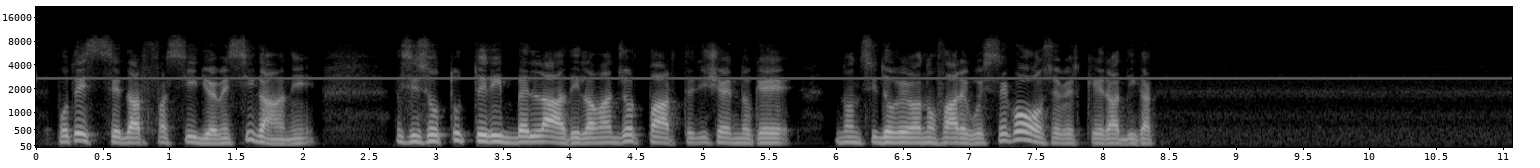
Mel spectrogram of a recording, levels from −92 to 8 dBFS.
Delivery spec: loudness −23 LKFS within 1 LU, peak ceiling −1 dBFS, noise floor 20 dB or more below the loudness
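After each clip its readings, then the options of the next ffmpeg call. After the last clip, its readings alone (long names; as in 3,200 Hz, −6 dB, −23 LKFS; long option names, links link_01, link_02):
interfering tone 2,700 Hz; level of the tone −54 dBFS; integrated loudness −31.5 LKFS; sample peak −13.5 dBFS; target loudness −23.0 LKFS
→ -af "bandreject=frequency=2700:width=30"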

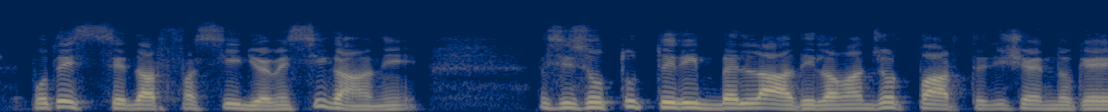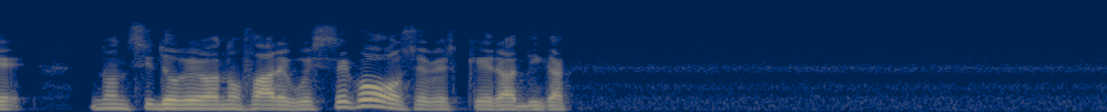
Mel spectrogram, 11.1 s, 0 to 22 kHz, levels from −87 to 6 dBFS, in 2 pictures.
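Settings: interfering tone none found; integrated loudness −31.5 LKFS; sample peak −13.5 dBFS; target loudness −23.0 LKFS
→ -af "volume=8.5dB"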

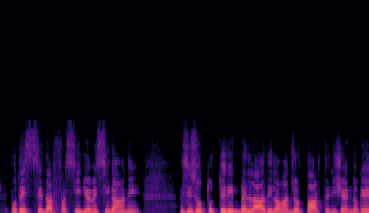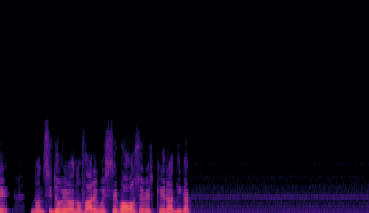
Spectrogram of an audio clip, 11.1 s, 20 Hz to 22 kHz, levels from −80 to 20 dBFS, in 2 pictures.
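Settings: integrated loudness −23.0 LKFS; sample peak −5.0 dBFS; background noise floor −61 dBFS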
